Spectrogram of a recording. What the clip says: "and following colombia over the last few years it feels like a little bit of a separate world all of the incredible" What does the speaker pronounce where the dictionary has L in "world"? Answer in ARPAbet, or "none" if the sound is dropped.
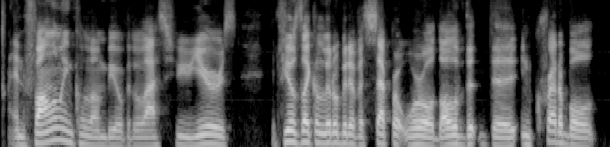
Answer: L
